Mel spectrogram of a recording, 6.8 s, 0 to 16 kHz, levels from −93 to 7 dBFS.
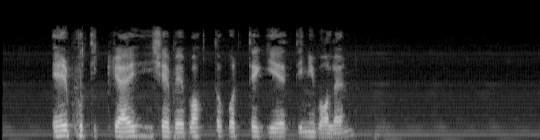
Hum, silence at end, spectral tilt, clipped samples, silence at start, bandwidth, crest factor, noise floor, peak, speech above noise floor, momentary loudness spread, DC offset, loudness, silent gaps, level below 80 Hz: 50 Hz at -60 dBFS; 2.35 s; -6 dB/octave; under 0.1%; 0.65 s; 7.8 kHz; 22 dB; -56 dBFS; -4 dBFS; 33 dB; 10 LU; under 0.1%; -23 LUFS; none; -56 dBFS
